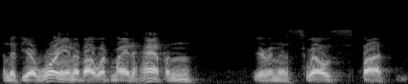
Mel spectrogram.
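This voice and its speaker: An actor playing a blunt, tough small-time safecracker in a 1940s radio crime drama, husky, curt and slangy. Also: male voice, on the low side, normal speed, close to an everyday voice. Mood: cocky. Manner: curt, slangy underworld talk. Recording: tinny, narrow old radio broadcast.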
